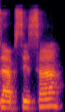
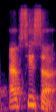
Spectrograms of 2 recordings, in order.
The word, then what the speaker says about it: abscissa: What is abscissa? Then we have Sir, how to pronounce that abscess, whatever is that is. abscissa, abscissa, ABSCISSA, abscissa.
